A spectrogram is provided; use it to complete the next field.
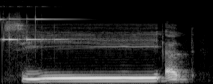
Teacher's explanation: یا حروف مدہ کے بعد حمزہ، حمزہ اسی کلمے میں اس لیے یہ بھی مد متصل بڑی مد کھینچ کے بولیں گے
